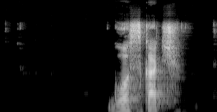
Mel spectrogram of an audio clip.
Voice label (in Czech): "Głoskač", nářečí Po našimu; Hladit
